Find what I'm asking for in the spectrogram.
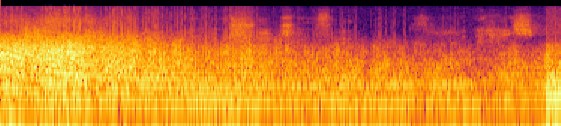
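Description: A loud fighter jet engine roar sweeps past, its whining pitch sliding downward as the rumble holds steady, then a brief surge of noise at the very end.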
